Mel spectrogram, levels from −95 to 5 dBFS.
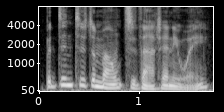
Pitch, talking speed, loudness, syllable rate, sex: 135 Hz, 240 wpm, -15 LUFS, 6.2 syllables/s, male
